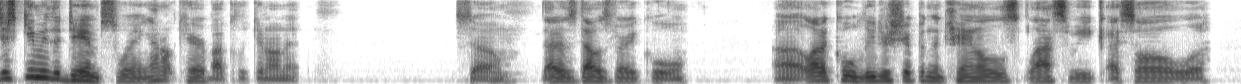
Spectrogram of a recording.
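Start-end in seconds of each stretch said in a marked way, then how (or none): none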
